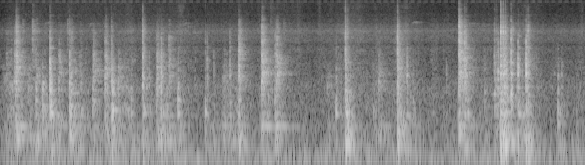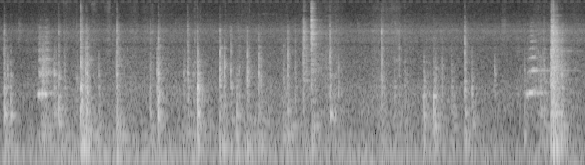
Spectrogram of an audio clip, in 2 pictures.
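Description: A hard plastic belt cover knocking and scraping against a Snapper riding mower's steel frame as it is worked into place, in many irregular clicks and clunks.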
